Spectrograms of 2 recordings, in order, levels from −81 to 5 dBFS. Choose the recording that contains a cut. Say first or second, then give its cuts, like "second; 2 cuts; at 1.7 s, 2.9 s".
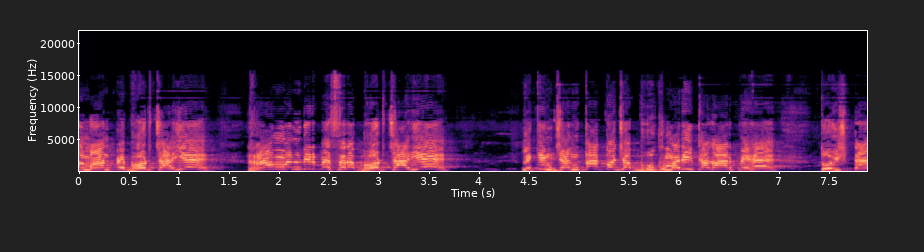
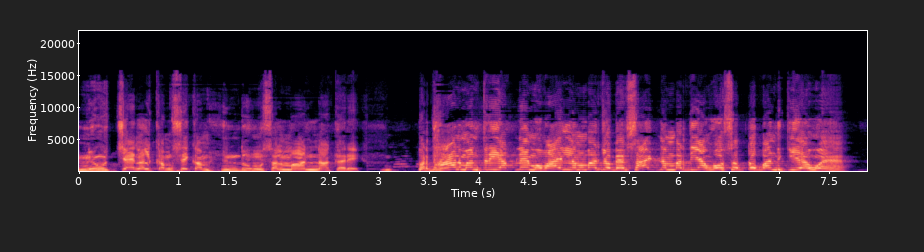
second; 1 cut; at 2.9 s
